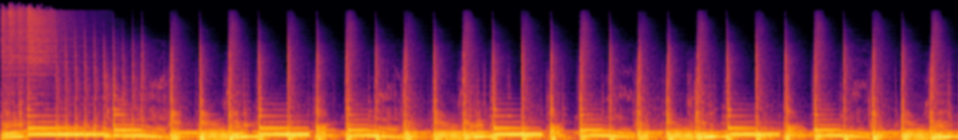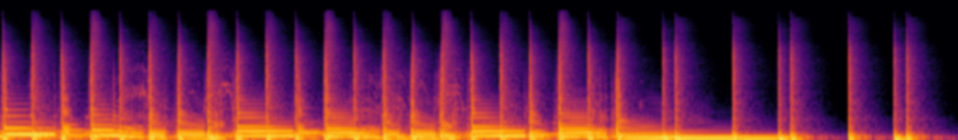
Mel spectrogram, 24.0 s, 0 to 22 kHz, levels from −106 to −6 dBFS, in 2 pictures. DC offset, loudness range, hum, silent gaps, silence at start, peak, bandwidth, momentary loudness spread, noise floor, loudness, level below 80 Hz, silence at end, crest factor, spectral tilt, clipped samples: under 0.1%; 2 LU; none; none; 0 s; -4 dBFS; 16 kHz; 5 LU; -50 dBFS; -20 LUFS; -26 dBFS; 0.45 s; 16 dB; -8.5 dB/octave; under 0.1%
